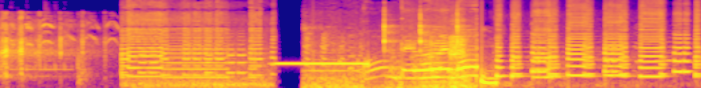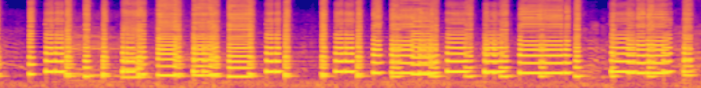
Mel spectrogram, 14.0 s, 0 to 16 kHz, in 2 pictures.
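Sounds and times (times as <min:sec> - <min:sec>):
bus horn playing a melody: 0:01.2 - 0:02.8, 0:04.9 - 0:14.0.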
